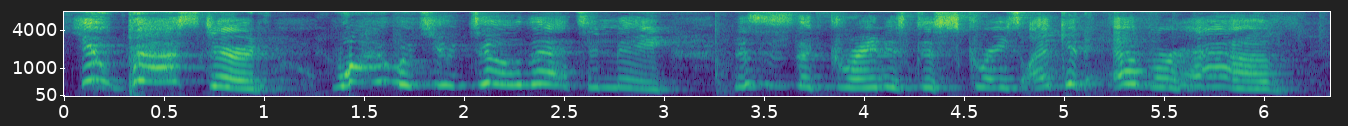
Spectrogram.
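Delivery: very high, loud shrieking fury; screaming high-voiced rage. Rainer screaming at Noctis, high hysterical fury. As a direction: shriek it out, half laughing, half crying. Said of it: "blood-curdling scream".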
